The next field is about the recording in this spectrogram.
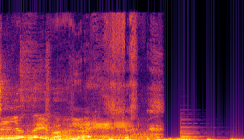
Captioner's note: laughter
